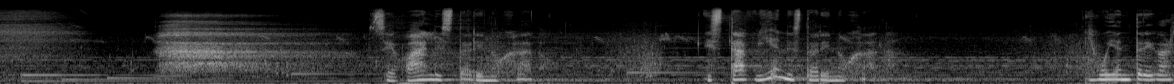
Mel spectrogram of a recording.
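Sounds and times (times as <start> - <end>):
deep breathing in and out: 1.6 - 3.6
speech: 3.8 - 5.6, 7.1 - 8.9, 10.9 - 11.7.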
